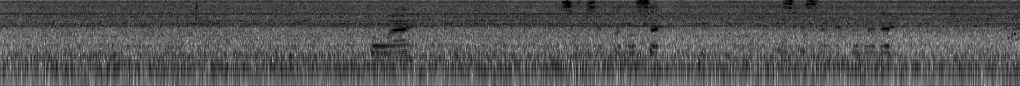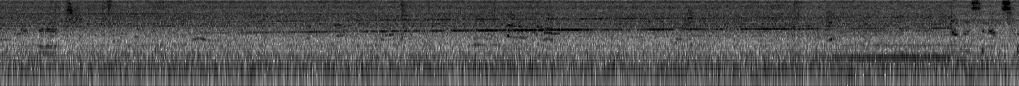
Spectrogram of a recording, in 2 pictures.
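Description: Steady, loud drone of jet engines heard from inside an airplane cabin during descent and braking, with passengers buckled in, a constant low roar with a faint higher whine running through it for the whole stretch.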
